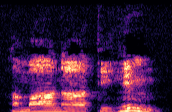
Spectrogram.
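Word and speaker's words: لأماناتهم: You pronounce this he. Amanatihim, that's the word in the Quran.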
